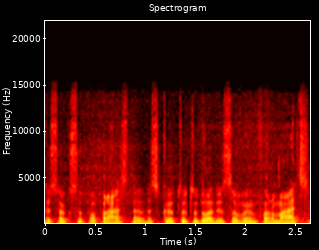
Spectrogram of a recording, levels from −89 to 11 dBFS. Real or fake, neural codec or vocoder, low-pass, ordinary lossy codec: fake; vocoder, 44.1 kHz, 128 mel bands every 512 samples, BigVGAN v2; 14.4 kHz; Opus, 64 kbps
